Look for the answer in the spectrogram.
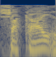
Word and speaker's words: Shakai: We don't pronounce it properly because it's one of the names of God. We pronounce it Shakai, as if the second letter was a kuf, and it means Almighty.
